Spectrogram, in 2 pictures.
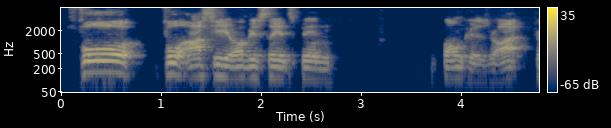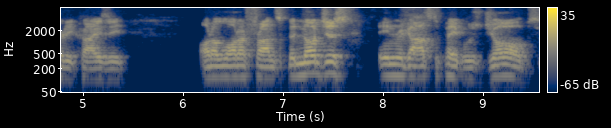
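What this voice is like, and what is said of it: Strong Australian accent. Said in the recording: “I'm in Australia, so ... accent might be a bit strong”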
